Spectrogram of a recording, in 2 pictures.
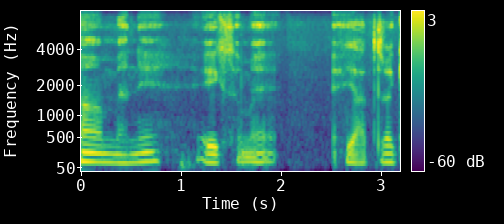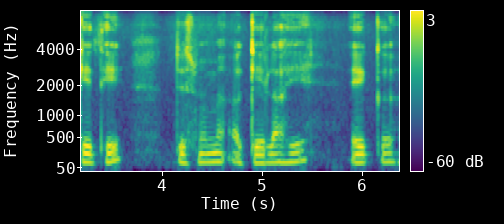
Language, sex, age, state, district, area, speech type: Hindi, male, 30-45, Madhya Pradesh, Betul, rural, spontaneous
